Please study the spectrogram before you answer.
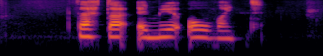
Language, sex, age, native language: Icelandic, male, 10, Icelandic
